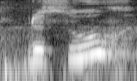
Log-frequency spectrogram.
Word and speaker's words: رسوخ: ہے کے اوپر جزم۔ رسوخ، رے کے اوپر پیش، سین کے اوپر پیش، واو اور خے کے اوپر جزم۔ منطق لفظ ہوتا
